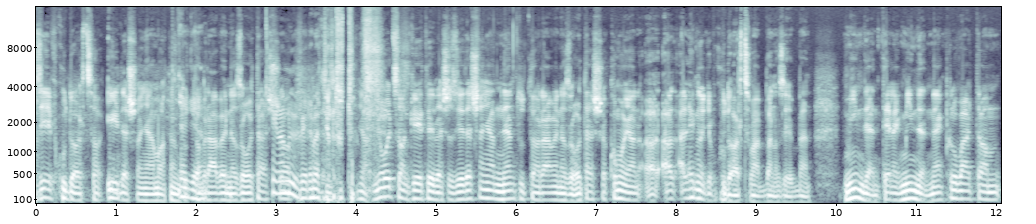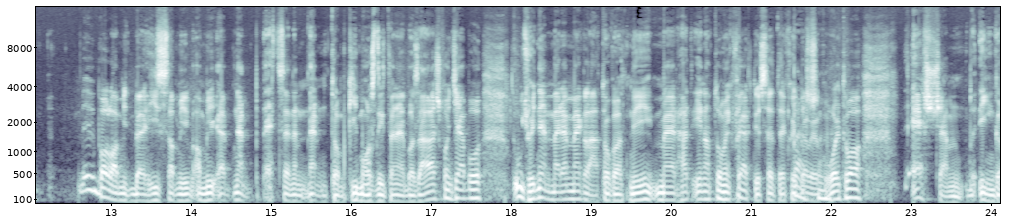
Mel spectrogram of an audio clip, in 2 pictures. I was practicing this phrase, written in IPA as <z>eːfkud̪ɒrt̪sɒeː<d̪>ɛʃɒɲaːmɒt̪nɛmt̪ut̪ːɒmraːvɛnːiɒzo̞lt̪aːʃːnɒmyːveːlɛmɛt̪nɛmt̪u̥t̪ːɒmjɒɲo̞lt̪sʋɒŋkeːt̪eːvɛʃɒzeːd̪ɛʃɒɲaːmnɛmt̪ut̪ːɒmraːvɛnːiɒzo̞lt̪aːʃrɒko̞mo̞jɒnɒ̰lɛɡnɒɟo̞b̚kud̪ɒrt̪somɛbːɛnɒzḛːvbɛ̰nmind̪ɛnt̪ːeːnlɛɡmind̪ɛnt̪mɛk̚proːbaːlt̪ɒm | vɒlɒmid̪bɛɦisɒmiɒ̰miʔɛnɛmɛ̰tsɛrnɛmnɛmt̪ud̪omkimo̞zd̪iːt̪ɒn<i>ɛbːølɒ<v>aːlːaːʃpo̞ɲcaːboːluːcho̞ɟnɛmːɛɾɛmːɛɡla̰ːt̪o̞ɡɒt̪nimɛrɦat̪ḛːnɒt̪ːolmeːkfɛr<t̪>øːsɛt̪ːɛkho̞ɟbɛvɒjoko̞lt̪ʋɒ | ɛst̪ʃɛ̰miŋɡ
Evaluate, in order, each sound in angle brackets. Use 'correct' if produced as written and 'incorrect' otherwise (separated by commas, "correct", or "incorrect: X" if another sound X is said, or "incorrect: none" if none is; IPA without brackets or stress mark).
correct, correct, correct, incorrect: z, correct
